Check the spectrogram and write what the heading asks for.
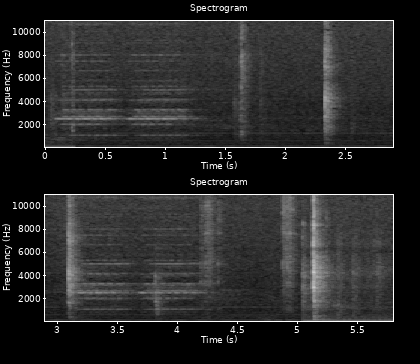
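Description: A faint telephone rings steadily, a thin electronic tone running throughout, punctuated by a few sharp ticking clicks. No one speaks.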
